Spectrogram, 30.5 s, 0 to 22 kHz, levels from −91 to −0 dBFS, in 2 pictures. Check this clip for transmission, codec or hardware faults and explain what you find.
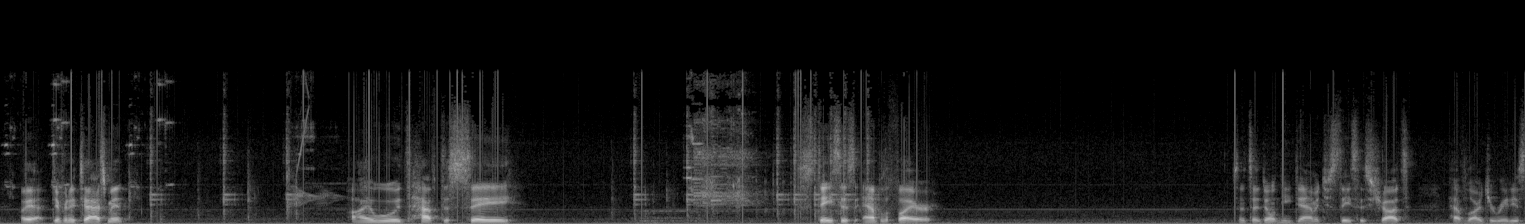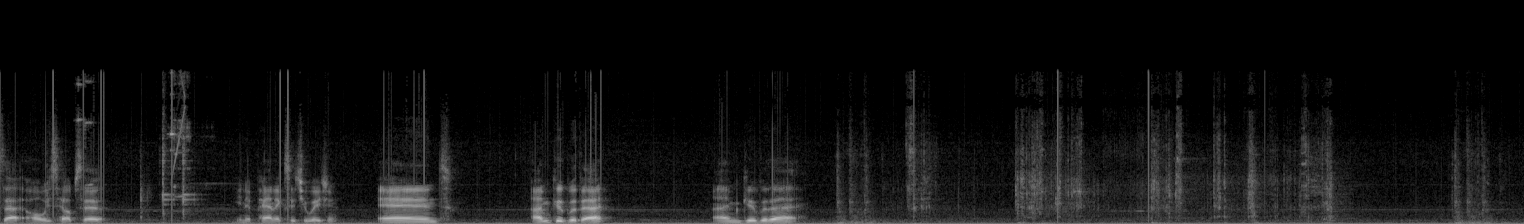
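Word clock ticks run from 0.10 s to the end of the clip at about 30.5 s. The receiving device is clocked independently of the digital source, and the two clocks disagree by something around 700 ppm. As they slip past each other, a single sample is dropped or repeated and its neighbours are misread, roughly every 30 ms. That gives about a thousand sharp ticks at a steady rate of about 33 per second, varying in strength.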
